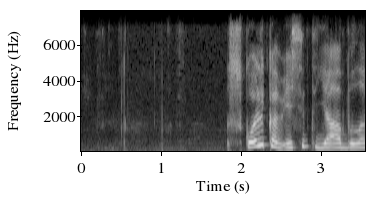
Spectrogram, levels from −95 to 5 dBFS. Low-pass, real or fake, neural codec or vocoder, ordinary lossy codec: 7.2 kHz; real; none; Opus, 32 kbps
